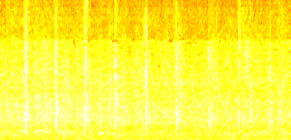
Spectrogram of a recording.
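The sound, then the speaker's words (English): A football stadium crowd rises in applause as an injured player is carted off the field. The broad crowd noise sits under a commentator's talk, with a regular train of evenly spaced sharp hits running through it. “you can hear the crowd in the background, standing ovation.”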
